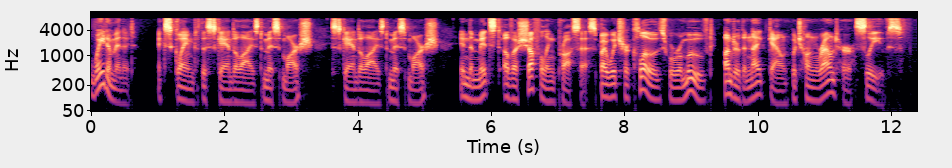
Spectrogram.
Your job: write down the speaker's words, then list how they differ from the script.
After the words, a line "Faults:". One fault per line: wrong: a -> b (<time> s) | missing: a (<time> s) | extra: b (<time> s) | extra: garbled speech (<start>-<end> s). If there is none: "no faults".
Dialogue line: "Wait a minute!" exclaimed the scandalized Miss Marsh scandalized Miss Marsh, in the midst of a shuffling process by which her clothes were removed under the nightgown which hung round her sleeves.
"Wait a minute!" exclaimed the scandalized Miss Marsh scandalized Miss Marsh, in the midst of a shuffling process by which her clothes were removed under the nightgown which hung round her sleeves.
Faults:
no faults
